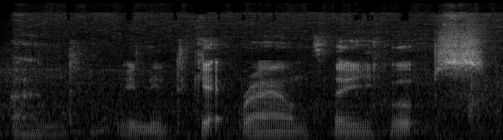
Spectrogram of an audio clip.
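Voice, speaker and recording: A man's voice: low voice, little pitch movement, measured pace. A British man, sounding half asleep, giving casual commentary as he hosts a video game playthrough. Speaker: video game let's-play host. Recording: noticeable background noise.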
